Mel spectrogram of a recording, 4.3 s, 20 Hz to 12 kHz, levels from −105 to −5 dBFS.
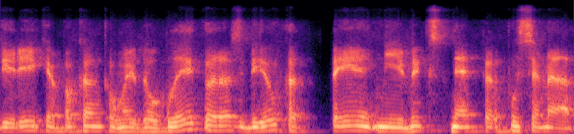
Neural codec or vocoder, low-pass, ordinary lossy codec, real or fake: codec, 16 kHz, 2 kbps, X-Codec, HuBERT features, trained on general audio; 7.2 kHz; Opus, 32 kbps; fake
